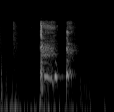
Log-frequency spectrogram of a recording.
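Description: A woman coughing: two loud, harsh coughs about a second in, after a quick intake of breath. Her throat is itchy from allergy symptoms.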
